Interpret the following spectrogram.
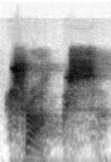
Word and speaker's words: trucks: TR sound so here the TRS actually pronounced like a CH are so instead of saying trucks ok this is sure trucks truck huh trucks almost push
